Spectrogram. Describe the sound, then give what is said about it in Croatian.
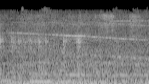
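A train pulling into its final stop at Ilijaš: a steady, loud, low rumble of wheels and carriage noise throughout, with a faint high whine running through it. “Evo mislim da stižem. To je to, Ilijaš, jel, zadnja stanica.”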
